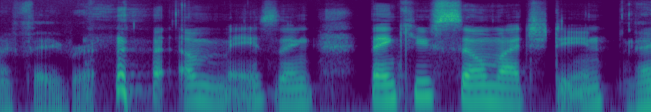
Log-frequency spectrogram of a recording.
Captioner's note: chuckles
